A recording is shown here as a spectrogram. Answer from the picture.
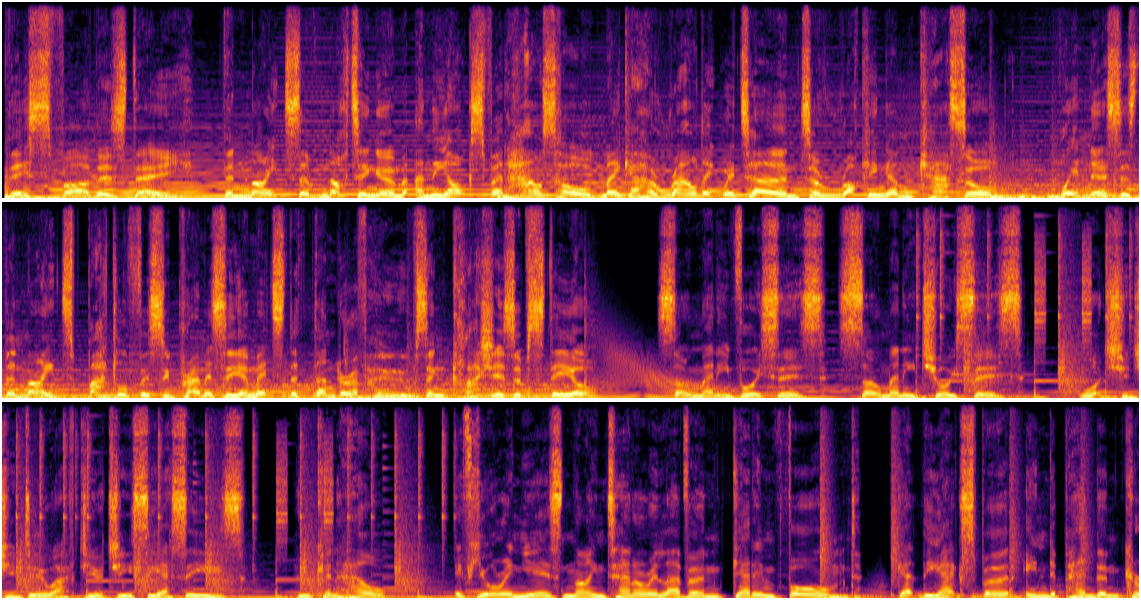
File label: Commercials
